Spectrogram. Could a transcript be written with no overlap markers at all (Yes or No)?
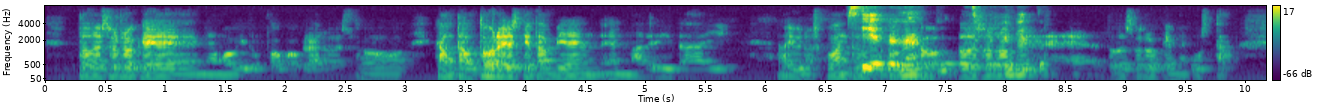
No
